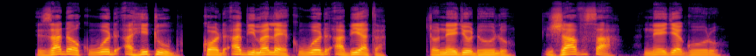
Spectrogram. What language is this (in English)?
Luo (Kenya and Tanzania)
